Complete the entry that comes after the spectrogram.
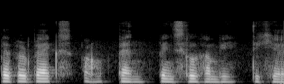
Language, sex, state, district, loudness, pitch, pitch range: Nagamese, male, Nagaland, Kohima, -20 LUFS, 130 Hz, 125-135 Hz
